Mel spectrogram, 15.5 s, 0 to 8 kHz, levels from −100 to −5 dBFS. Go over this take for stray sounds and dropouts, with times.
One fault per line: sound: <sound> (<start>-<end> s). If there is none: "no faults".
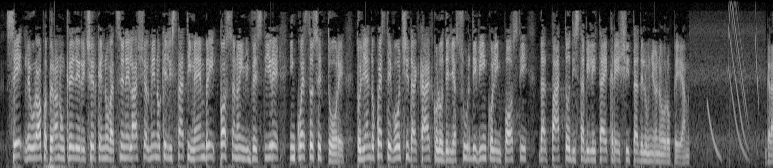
sound: chirp (14.1-15.2 s)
